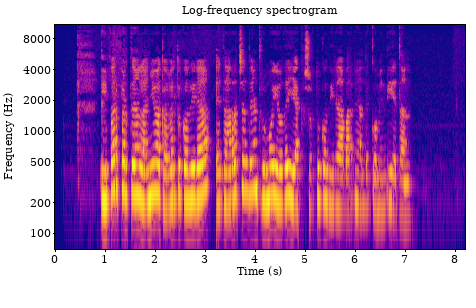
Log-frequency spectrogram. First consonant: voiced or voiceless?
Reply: voiceless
